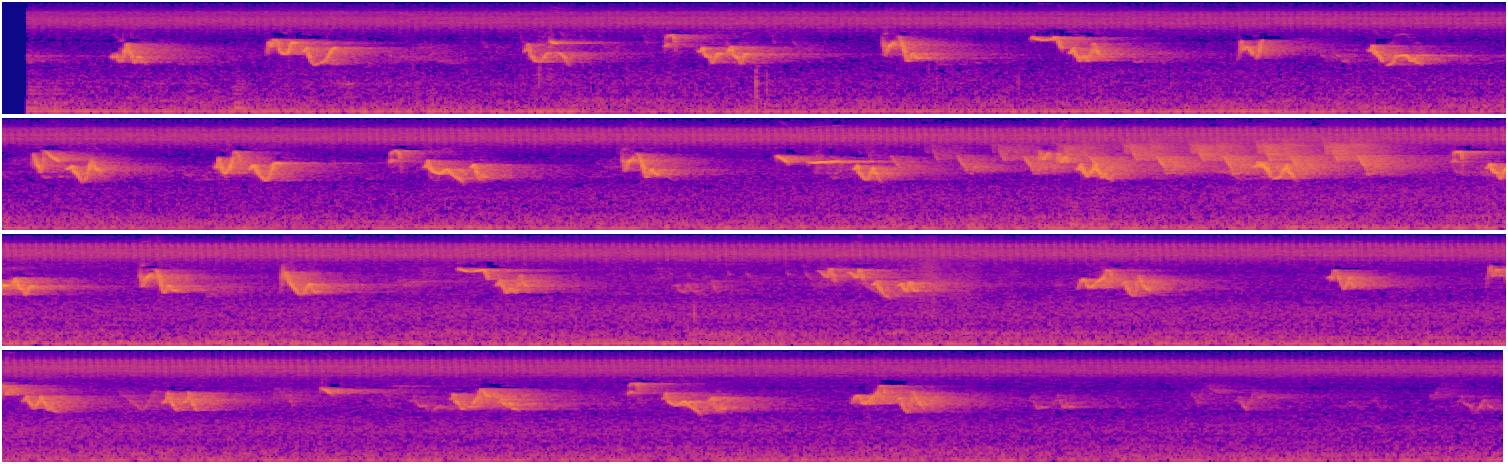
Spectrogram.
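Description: Birds chirping in a forest: short, falling chirps repeated about twice a second, crowding together about halfway through and stopping shortly before the end. A faint steady high hiss runs behind them.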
